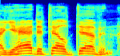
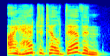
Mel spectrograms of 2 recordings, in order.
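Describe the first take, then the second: First: Flat, sour repeat of her own words with stress on had; bitter mocking echo. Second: Said in the usual way. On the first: A narrator's reading. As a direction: throw her line back at her, mocking had. Rafe echoes her bitterly.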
